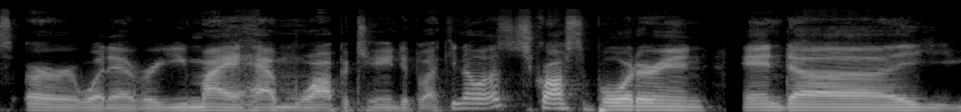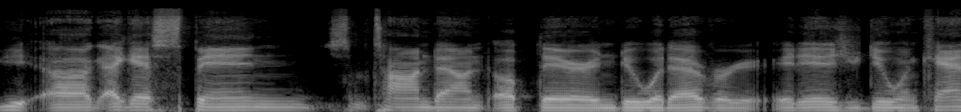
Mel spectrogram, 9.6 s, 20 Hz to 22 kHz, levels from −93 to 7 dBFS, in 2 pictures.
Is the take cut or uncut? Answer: cut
